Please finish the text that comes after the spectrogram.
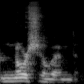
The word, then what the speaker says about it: Nordsjælland: And then we're going to close it out with the Danish Super League, Copenhagen money line minus 130 over Nordsjælland. And we both pronounced that right because I looked it up on YouTube ahead of time.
